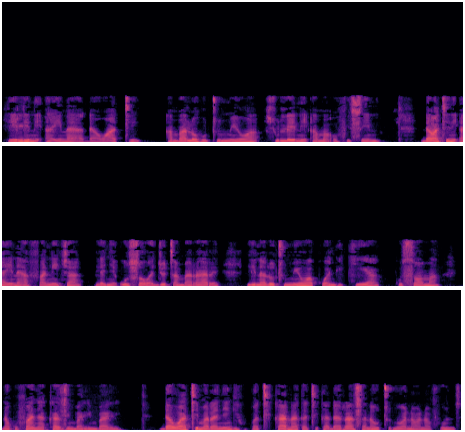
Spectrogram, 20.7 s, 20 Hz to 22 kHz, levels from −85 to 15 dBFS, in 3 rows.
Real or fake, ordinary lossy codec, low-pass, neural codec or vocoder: real; MP3, 32 kbps; 7.2 kHz; none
